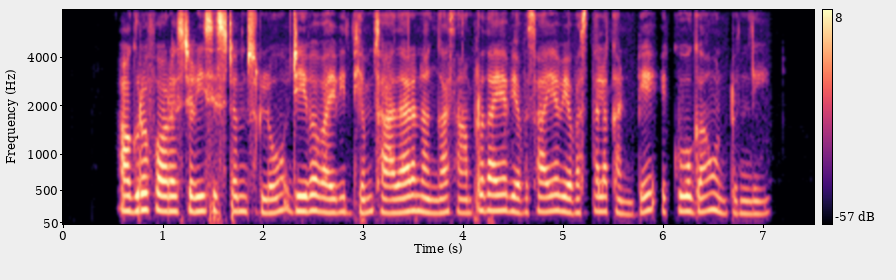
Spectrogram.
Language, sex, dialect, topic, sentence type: Telugu, female, Southern, agriculture, statement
